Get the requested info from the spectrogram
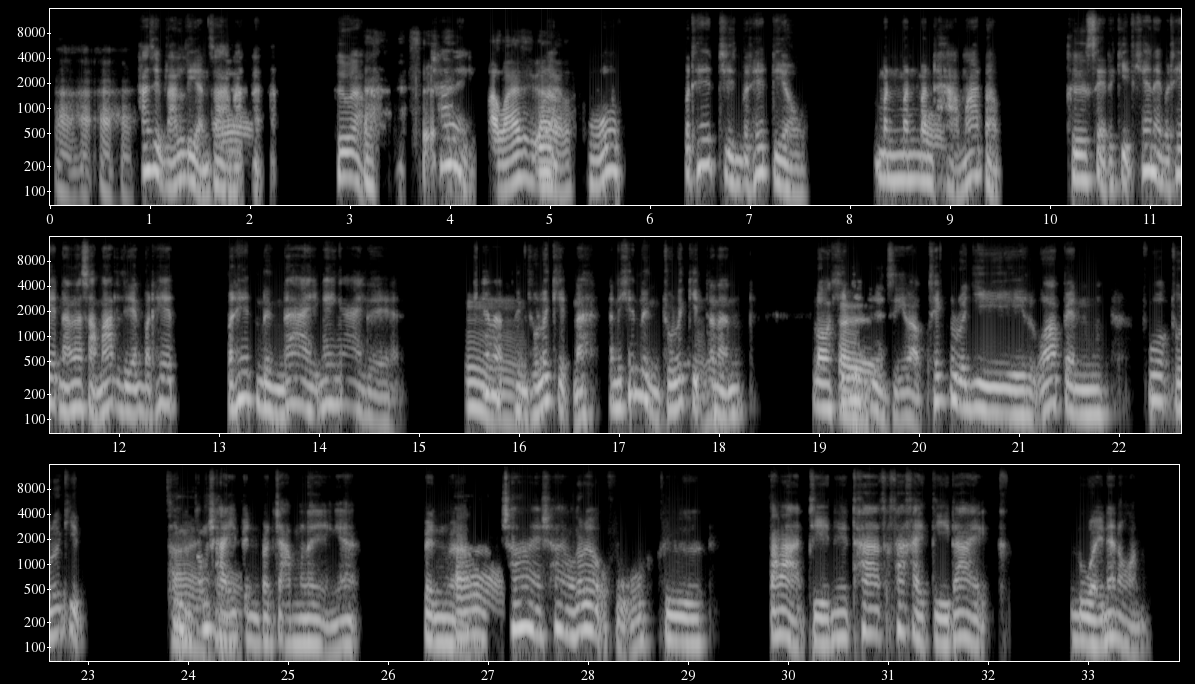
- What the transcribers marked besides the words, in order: laugh; tapping; "สามารถ" said as "ถามารถ"
- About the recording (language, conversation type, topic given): Thai, unstructured, เทคโนโลยีเปลี่ยนแปลงชีวิตประจำวันของคุณอย่างไรบ้าง?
